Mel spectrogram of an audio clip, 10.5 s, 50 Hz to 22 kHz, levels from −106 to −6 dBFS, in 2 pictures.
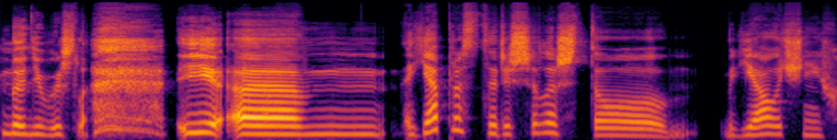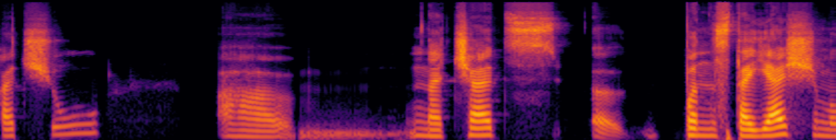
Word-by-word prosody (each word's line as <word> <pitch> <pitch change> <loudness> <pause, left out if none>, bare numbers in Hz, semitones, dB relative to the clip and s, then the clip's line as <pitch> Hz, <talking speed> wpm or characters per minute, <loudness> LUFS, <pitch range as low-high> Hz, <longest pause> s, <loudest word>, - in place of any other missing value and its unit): но 245 -1 -2
не 225 -1 -8
вышло. 220 +2 -4 0.5
И, 270 -1 +4
а, 230 -1 +5
м, 225 0 -14
я 285 +9 -2
просто 340 -7 -9
решила, 255 +3 -1
что 195 -6 -2 0.3
я 210 +3 -6
очень 205 -4 -6
хочу, 220 +8 -6 0.7
а, 160 -3 -11 0.7
начать, 195 +1 +1 0.2
а, - - -10 0.4
по-настоящему 190 0 +3
220 Hz, 100 wpm, -25 LUFS, 190-230 Hz, 0.7 s, а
